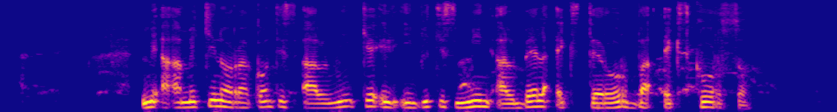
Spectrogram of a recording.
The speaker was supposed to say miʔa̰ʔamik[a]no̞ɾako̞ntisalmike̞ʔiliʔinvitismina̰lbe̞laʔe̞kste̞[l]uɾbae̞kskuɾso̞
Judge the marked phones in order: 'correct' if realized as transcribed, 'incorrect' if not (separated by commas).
incorrect, incorrect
